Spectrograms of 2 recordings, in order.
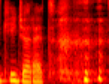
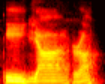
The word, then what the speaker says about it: kijárat: how do you pronounce it? Because I was always saying Kijaret. So kijárat, Kiara.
